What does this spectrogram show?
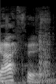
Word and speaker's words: hace: So the T-H, when there's an E after the C, or an I after the C, it's pronounced like the English T-H. But in the rest of the world, it would be hace.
